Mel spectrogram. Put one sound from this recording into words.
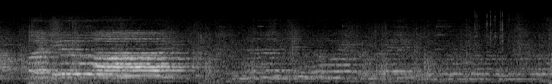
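A mixed choir sings together in harmony, loud at first and then softer, in a large echoing hall.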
